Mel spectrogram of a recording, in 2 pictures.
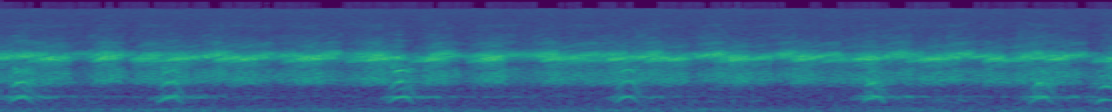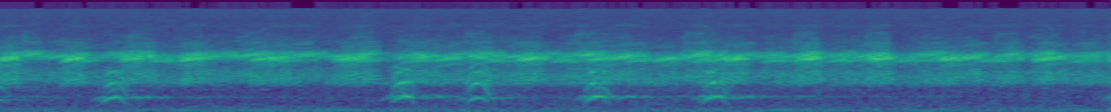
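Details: Rice-paddy frogs in early summer before planting, calling at night: a thick, fast, high croaking chorus with frequent short, lower, arching calls repeating roughly every second across the recording.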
